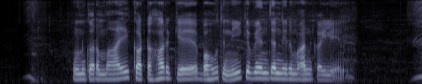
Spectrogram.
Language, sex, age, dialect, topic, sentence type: Maithili, male, 18-24, Southern/Standard, agriculture, statement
